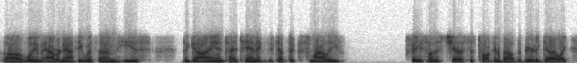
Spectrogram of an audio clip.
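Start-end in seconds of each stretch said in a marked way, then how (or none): none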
